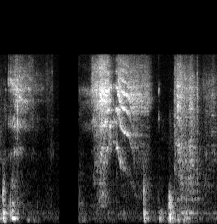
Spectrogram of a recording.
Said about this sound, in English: Creaky door.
